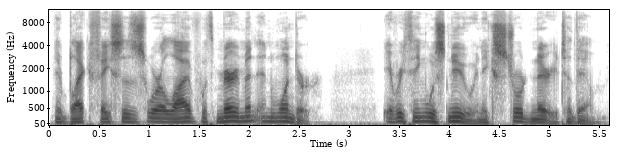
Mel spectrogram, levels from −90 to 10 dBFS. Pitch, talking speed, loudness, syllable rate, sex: 100 Hz, 160 wpm, -19 LUFS, 6.3 syllables/s, male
